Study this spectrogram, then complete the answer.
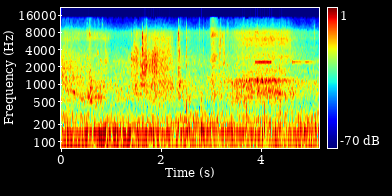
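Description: A hand tool scrapes through wet concrete.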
